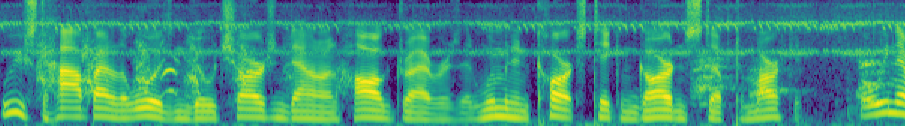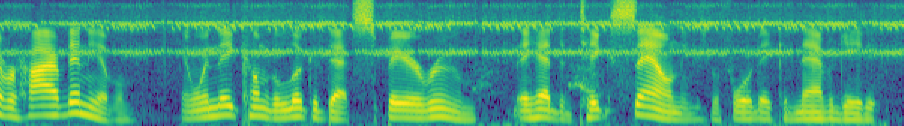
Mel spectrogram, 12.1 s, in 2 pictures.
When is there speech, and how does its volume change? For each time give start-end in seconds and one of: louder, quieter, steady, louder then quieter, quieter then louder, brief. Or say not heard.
0.0-11.9 steady.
